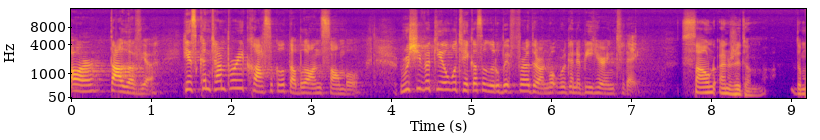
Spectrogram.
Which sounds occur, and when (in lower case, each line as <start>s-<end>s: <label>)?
0.0s-1.1s: woman speaking
0.0s-9.1s: background noise
1.1s-1.4s: breathing
1.4s-3.6s: woman speaking
3.6s-4.1s: breathing
4.1s-7.1s: woman speaking
7.3s-7.6s: breathing
7.6s-8.8s: woman speaking
9.0s-9.1s: woman speaking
